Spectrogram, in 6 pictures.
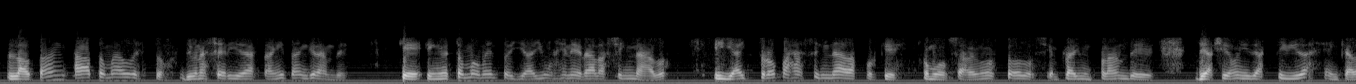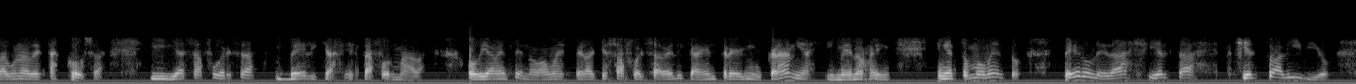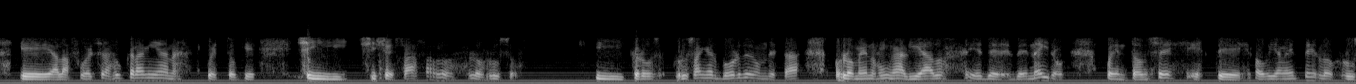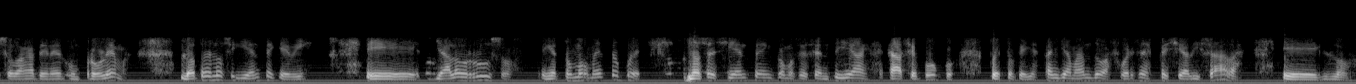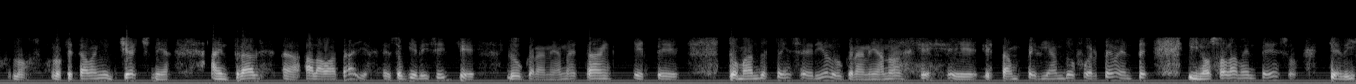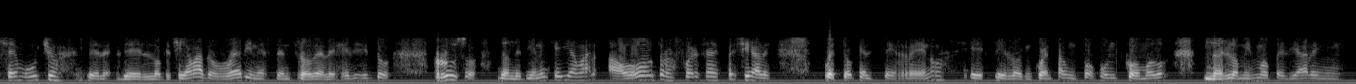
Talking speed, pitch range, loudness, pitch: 165 wpm, 120-170 Hz, -27 LUFS, 135 Hz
